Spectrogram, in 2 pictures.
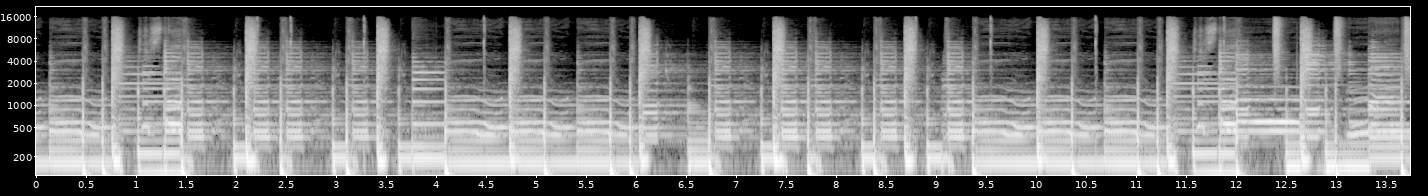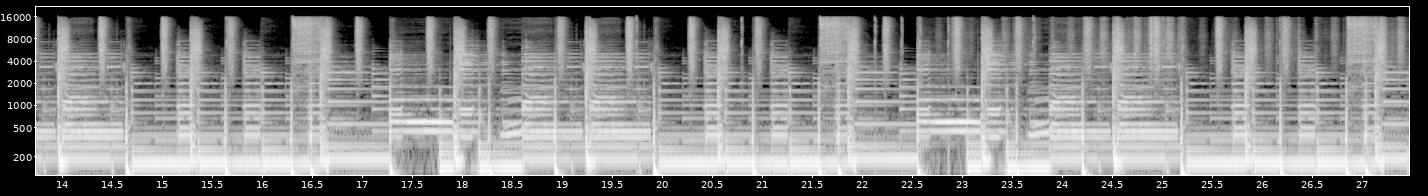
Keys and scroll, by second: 6.4 ctrl+z, 7.0 ctrl+z, 7.9 t, 17.9 ctrl+z, 19.5 ctrl+z, 21.0 ctrl+z, 24.8 v, 26.1 ctrl+z.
